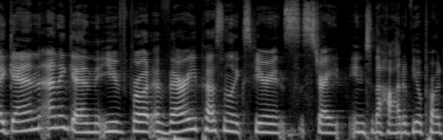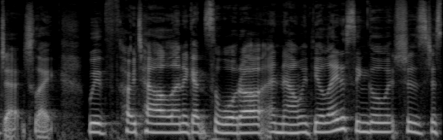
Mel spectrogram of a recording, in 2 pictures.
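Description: A woman with an Australian accent talks at a medium pitch and moderate pace. Her intonation is fairly even, with hardly any pauses. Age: 20s. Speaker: podcast host and musician. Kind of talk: interview conversation.

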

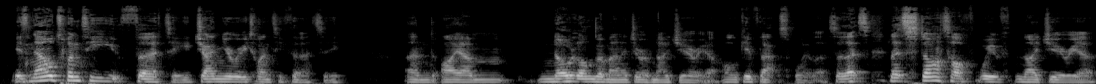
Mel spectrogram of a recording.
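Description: With an unremarkable speaking voice, a man talks at medium pitch and a fairly slow pace, his intonation lively. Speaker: podcast host. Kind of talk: casual chat.

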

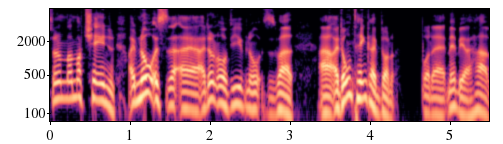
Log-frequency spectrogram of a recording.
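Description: A man with an Irish accent speaks at a very fast pace, his medium pitch swinging very widely, on a very clean recording with a silent background. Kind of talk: casual chat.

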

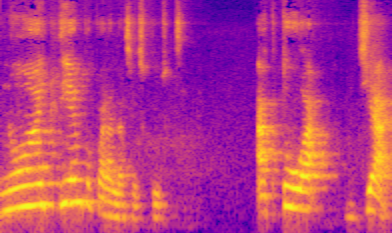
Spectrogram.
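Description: A woman's voice with very wide pitch swings. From Colombia, Medellín (paisa), raised in Cali. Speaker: results coach. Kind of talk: interview.

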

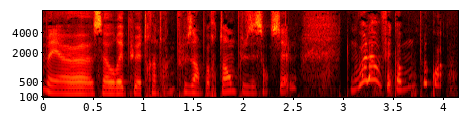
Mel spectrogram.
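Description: Her tone dark and mellow, a woman with a medium pitch talks at a very fast pace. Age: 30s. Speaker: streamer and podcast co-host. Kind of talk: casual chat.

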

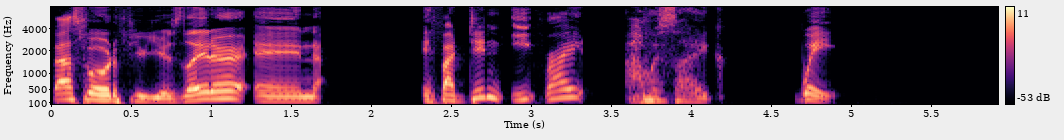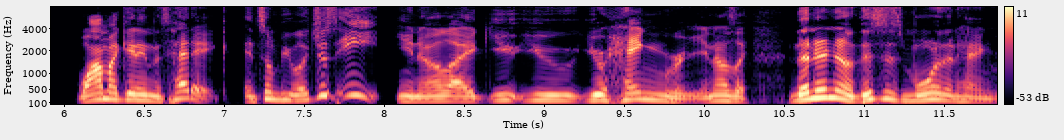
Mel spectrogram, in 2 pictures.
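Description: Recorded very cleanly against a silent background, with a dry, close sound and no echo, a man has an ordinary speaking voice, a fairly high pitch, and lively intonation. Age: 30s. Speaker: fitness enthusiast sharing his health story. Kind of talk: casual interview chat.

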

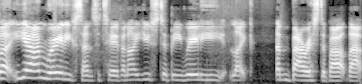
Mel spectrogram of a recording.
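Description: A woman with a southern English accent speaks at a medium pitch with ordinary pitch variation against a quiet background. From England, Luton, Bedfordshire. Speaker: actor and improviser. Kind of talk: casual chat.

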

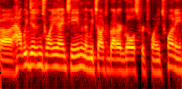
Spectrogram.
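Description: A man speaks at a medium pitch with a dark, mellow tone and fairly even intonation.

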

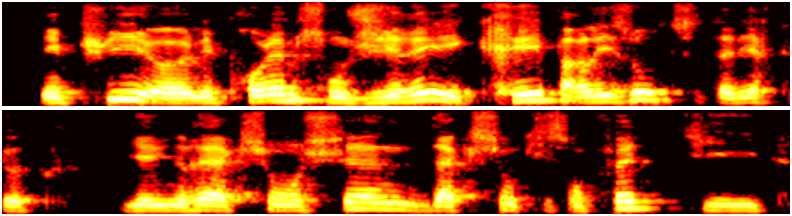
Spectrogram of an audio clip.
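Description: This man's voice is fairly high-pitched, with ordinary pitch variation. He talks at a moderate speed. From France. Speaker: intercultural management consultant. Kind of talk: webinar interview. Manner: halting, many repetitions and fillers.

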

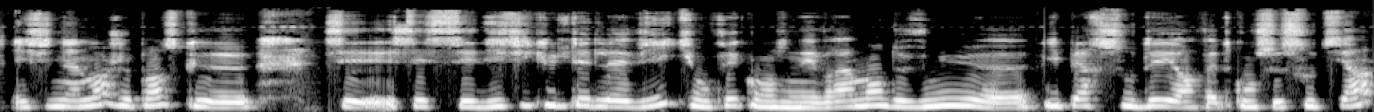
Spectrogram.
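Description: A woman talks at a moderate pace with a fairly high pitch, ordinary pitch variation and very even loudness. Noticeable background noise runs under her voice. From France, Metz (north-east). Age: 20s. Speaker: adoptee sharing her story. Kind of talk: testimony.

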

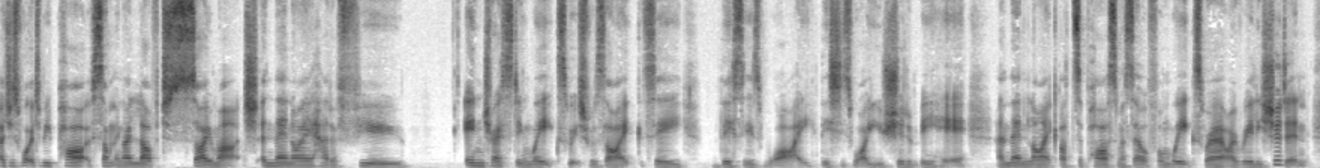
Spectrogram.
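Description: With a London accent, a woman speaks in a fairly low pitch and a monotone, flat intonation at a moderate pace, on a very clean recording with a silent background. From North London (Tottenham, Edmonton). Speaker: cookbook author and pub owner. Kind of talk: casual chat. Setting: pub.

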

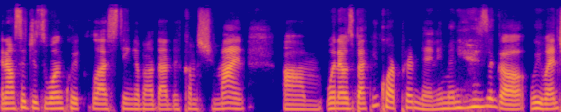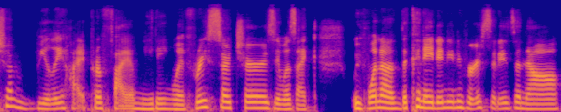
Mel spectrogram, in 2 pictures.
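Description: Very fast speech from a woman with a Brazilian accent, fairly low in pitch with ordinary pitch variation, dry and close with no echo over a quiet background. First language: Portuguese. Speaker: podcast host, weight loss coach. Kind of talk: interview conversation. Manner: talkative.

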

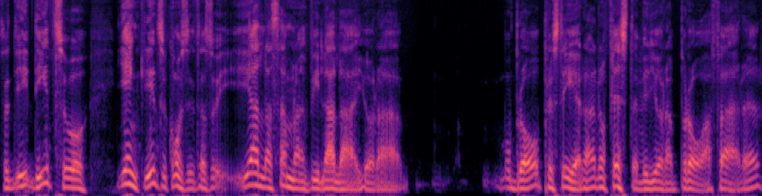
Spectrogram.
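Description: Very fast and lively in intonation, a man speaks at medium pitch with vocal fry and a dark, mellow tone on a very clean recording with a silent background. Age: 50s. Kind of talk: interview. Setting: studio.

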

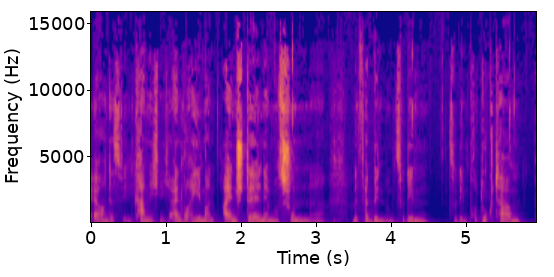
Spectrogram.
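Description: A man speaks at a fairly quick pace in a monotone, flat intonation, his voice somewhat breathy. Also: medium pitch for a man. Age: 40s. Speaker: craft beer bar owner. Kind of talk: interview.

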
